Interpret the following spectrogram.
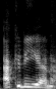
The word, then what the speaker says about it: Acadiana: seventh district acadiana academia i don't know how to pronounce these louisiana names sorry acadiana acadiana i think is the way that's pronounced in this announcement millet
